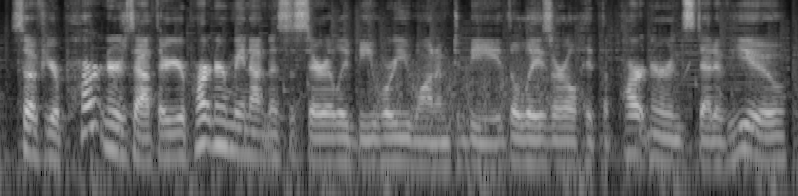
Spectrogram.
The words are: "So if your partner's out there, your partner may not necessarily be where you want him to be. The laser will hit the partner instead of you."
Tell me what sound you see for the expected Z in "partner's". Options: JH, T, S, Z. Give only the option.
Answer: Z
